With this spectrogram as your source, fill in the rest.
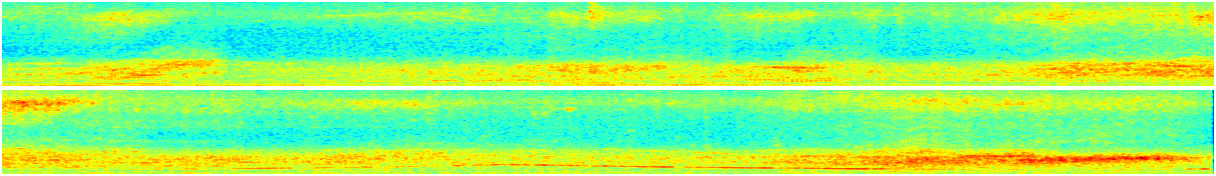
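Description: A wailing ambulance siren rises and falls at a distance over steady traffic and street noise on Roxas Boulevard, growing more noticeable midway through.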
